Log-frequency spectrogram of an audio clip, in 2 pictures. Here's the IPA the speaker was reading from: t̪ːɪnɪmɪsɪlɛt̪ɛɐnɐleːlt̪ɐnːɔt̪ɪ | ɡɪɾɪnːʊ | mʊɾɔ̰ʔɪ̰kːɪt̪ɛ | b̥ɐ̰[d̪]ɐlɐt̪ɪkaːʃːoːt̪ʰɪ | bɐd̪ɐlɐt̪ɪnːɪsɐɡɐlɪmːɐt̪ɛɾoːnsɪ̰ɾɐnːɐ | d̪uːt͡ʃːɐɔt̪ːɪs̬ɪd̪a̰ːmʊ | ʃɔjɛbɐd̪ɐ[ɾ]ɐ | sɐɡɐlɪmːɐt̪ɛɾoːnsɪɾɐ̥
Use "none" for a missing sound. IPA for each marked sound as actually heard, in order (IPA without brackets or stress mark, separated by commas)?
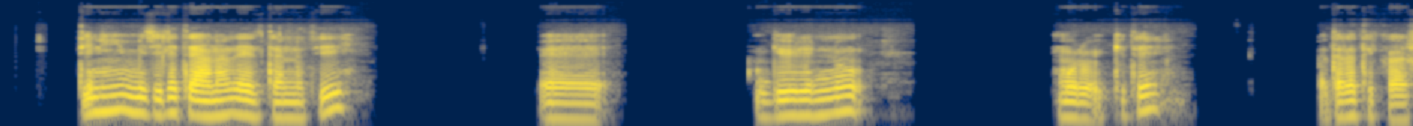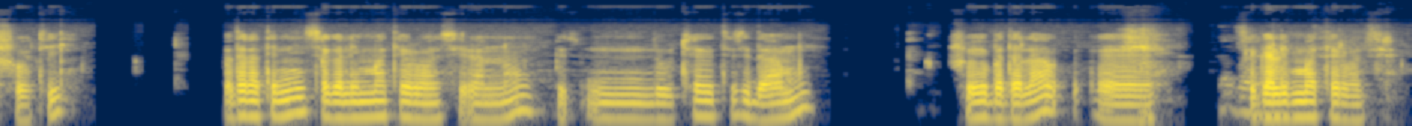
d̪, l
